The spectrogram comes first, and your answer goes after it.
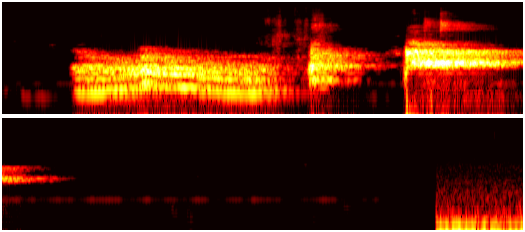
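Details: Dog being trained to bark on a hand-gesture cue indoors: a longer low grumbling sound, then a short sharp note and a loud drawn-out bark, followed by silence and low rumbling noise at the end.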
